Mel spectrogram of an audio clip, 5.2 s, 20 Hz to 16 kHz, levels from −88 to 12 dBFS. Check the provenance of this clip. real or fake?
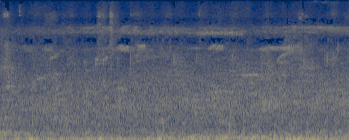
real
